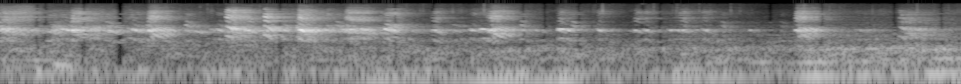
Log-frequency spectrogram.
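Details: Massed western jackdaws at a favourite evening roost in August, hundreds circling above; fast, choppy sequence of harsh squawks, roughly three per second, overlapping into a noisy chatter.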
